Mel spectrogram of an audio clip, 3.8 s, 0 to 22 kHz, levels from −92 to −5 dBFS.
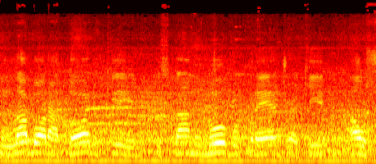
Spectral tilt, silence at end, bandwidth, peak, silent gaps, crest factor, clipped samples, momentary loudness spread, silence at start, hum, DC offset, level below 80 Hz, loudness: -5.5 dB/octave; 0 s; 15.5 kHz; 0 dBFS; none; 16 dB; under 0.1%; 9 LU; 0 s; none; under 0.1%; -36 dBFS; -16 LUFS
